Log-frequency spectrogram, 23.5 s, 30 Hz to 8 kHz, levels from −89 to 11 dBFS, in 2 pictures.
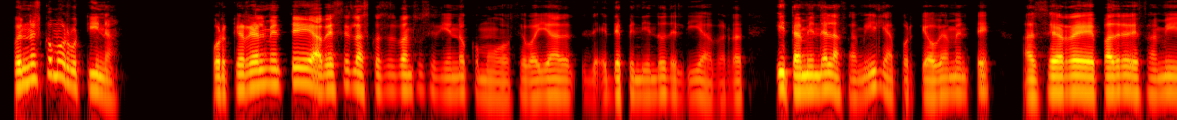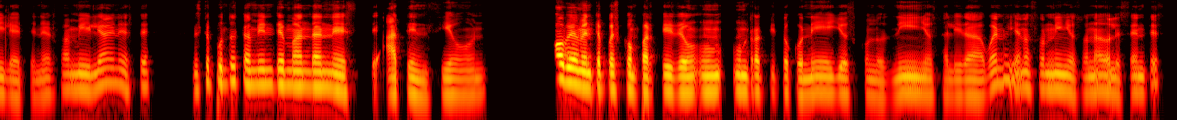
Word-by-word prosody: Pues, 145 - +7
no 200 +4 +3
es 200 - -8
como 240 -3 +1
rutina, 130 - -2 0.9
porque 115 +3 +1
realmente, 160 +3 +4
a - - +8
veces 135 +4 -1
las 135 -4 +2
cosas 125 0 -11
van 125 0 -1
sucediendo 115 -3 -11
como 95 -3 -11
se 95 - -18
vaya 100 +1 -4
de 95 +1 -16
dependiendo 105 +1 -6
del 100 -3 -12
día, 95 -2 -11
¿verdad? 85 +2 -13 0.3
Y 140 - +6
también 120 0 +5
de 135 - +4
la 120 -4 +1
familia, 110 +6 -6
porque, 100 +1 -10
obviamente 110 - -5 0.3
al 100 -1 -1
ser, 115 +3 +5
eh, 115 -2 +8
padre 115 +2 +3
de 115 -2 +1
familia, 110 -2 -6
y - - -9
tener 100 +3 -13
familia 130 +5 -4
en 165 - -10
este, 150 +2 -9
en 145 - -13 0.4
este 130 +7 -7
punto 180 +2 -2
también 160 -1 -1
demandan 150 -2 +3
este, 125 -1 -2
atención. 105 0 -5 0.7
Obviamente, 160 -9 +8
pues, 130 -1 0
compartir 115 -2 +1
un 120 +1 +1
un 120 -2 -1
ratito 115 -1 -5
con 105 +1 -3
ellos, 110 -1 -4
con 100 -2 -12
los 90 -1 -12
niños, 110 -1 -4
salir 100 0 -11
a, 100 -1 -4
bueno, 160 - -5
ya - - -5
no 140 - -4
son 130 0 -7
niños, 125 -5 -2
son 110 +2 -8
adolescentes. 115 -1 -6
115 Hz, 170 wpm, -25 LUFS, 105-135 Hz, 0.9 s, a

